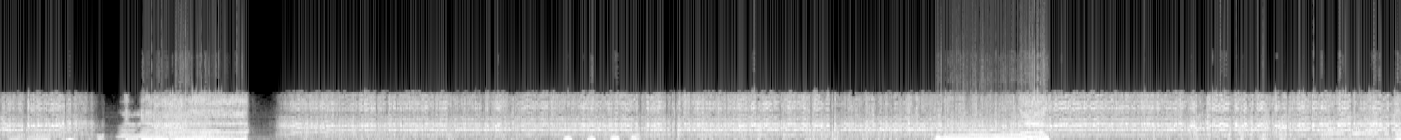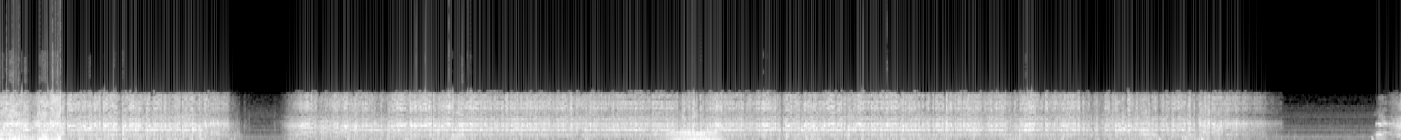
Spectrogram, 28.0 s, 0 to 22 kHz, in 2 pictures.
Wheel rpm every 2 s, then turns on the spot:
40, 180, 230, 230, 220, 230, 230, 190, 160, 240, 230, 240, 180, 20.
none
